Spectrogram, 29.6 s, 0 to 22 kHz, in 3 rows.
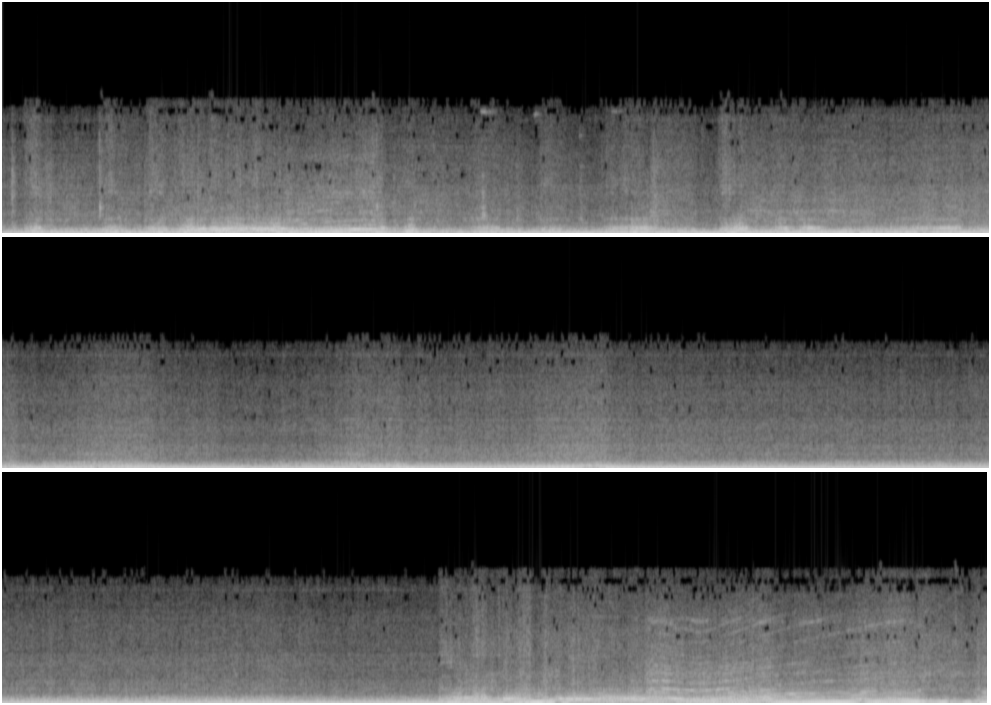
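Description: Opel competition car's engine heard from inside the cabin, running with a deep drone and varying revs at low speed. About 24 seconds in it accelerates hard, its pitch climbing and dropping repeatedly through the gear changes.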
